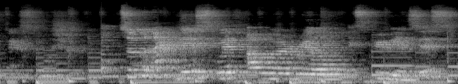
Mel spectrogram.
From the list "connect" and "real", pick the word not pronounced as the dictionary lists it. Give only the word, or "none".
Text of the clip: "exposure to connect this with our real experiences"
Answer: connect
